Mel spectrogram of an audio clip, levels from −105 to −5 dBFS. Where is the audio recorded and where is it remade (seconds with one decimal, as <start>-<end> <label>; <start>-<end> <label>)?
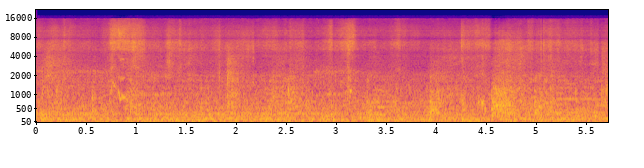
0.0-5.7 remade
